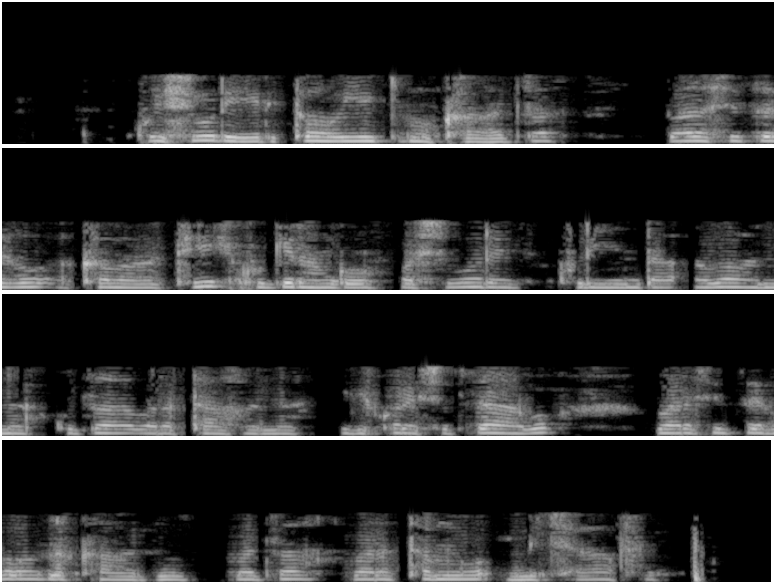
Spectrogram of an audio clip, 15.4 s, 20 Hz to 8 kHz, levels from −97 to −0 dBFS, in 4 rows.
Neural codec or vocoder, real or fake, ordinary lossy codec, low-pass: none; real; AAC, 16 kbps; 7.2 kHz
